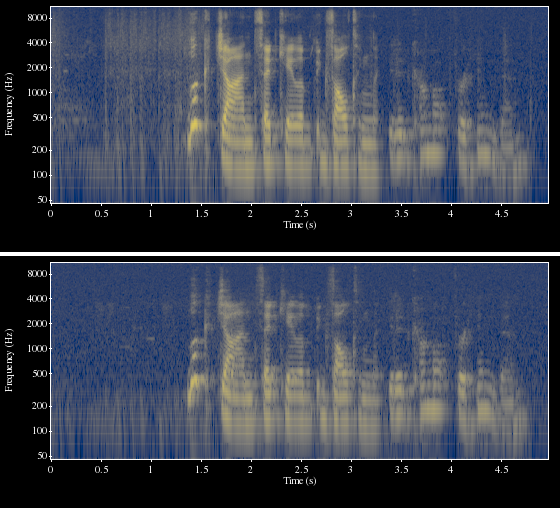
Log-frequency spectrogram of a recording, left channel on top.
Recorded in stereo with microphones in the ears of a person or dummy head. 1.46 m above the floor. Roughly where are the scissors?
I don't hear scissors.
